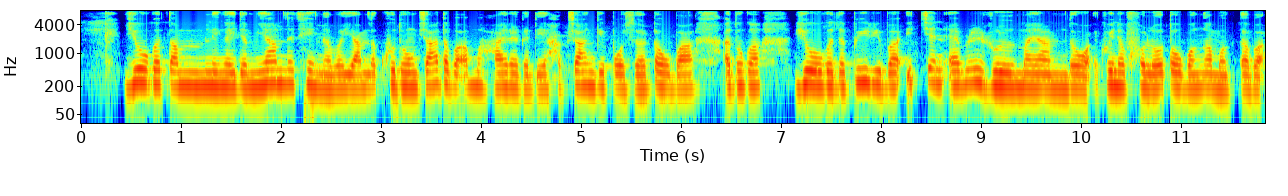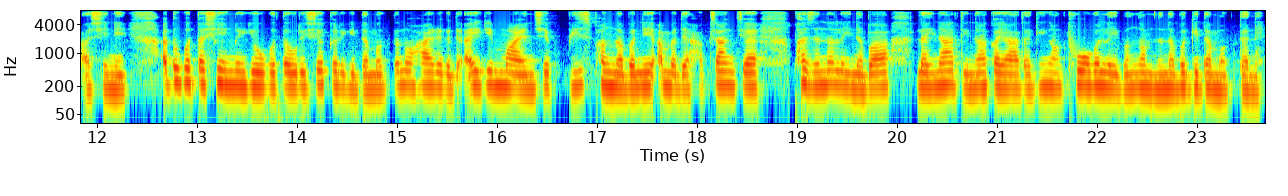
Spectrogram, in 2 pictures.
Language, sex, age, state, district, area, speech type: Manipuri, female, 18-30, Manipur, Tengnoupal, rural, spontaneous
